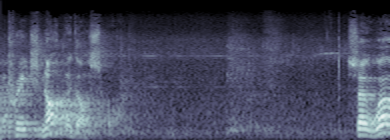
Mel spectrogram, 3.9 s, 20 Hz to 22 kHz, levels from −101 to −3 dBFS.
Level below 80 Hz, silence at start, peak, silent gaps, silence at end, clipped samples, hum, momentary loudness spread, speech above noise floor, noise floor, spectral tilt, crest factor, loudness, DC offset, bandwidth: -78 dBFS; 0 s; -2 dBFS; none; 0 s; under 0.1%; none; 27 LU; 34 dB; -52 dBFS; -3.5 dB/octave; 20 dB; -20 LUFS; under 0.1%; 13.5 kHz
